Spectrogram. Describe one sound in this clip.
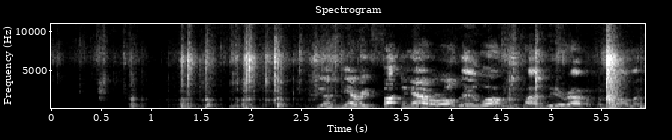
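A plastic container crackles as it is handled.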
